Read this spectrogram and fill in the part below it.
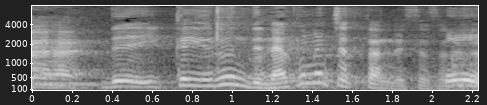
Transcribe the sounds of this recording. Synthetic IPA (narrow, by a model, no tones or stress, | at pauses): ɦnd̪eikːajɯɾɯɯnd̪enaɡɯnat͡ɕːat̪ːanɾesas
